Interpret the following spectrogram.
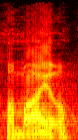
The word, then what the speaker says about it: Memayo: I like that, but it's pronounced Memayo.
